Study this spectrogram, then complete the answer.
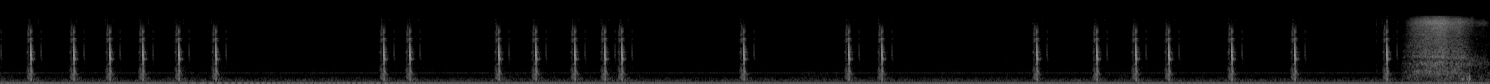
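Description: Short, sharp interface clicks sound again and again.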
